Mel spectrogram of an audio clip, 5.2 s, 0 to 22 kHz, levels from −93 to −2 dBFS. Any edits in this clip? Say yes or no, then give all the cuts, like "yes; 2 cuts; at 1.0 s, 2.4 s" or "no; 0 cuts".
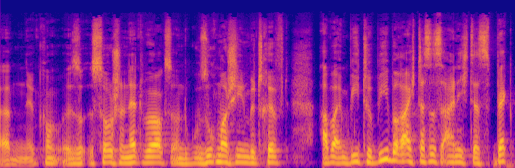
no; 0 cuts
